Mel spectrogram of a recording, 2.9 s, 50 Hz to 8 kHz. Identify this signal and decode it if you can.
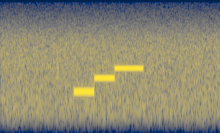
Telephone call progress tone (North American plan), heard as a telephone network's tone, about 910, 1370, 1800 Hz, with phone line noise. Special information tone.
